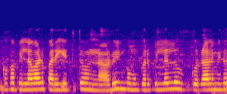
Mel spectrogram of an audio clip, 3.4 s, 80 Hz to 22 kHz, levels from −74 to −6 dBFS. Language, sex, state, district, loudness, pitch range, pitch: Telugu, female, Andhra Pradesh, Sri Satya Sai, -17 LUFS, 220-235 Hz, 225 Hz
